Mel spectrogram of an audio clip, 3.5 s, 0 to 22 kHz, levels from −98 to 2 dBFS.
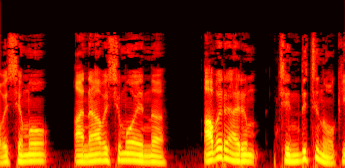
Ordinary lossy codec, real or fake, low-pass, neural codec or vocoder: MP3, 48 kbps; real; 10.8 kHz; none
